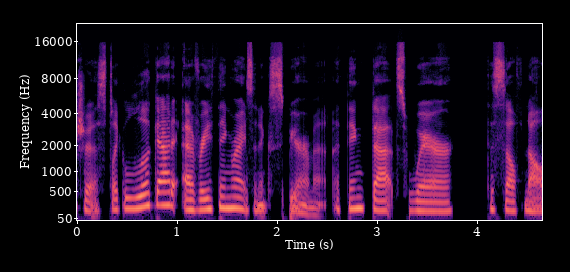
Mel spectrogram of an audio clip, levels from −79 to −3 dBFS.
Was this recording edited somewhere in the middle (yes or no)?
yes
